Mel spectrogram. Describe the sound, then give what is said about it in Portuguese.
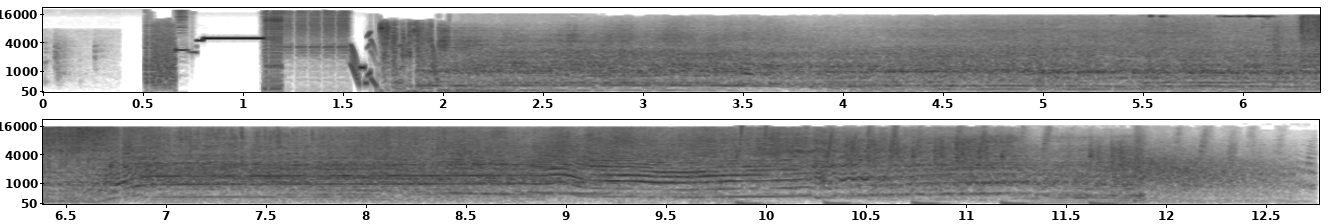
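An intro jingle for a motor racing program is built from racing car sounds. After a few short tonal blips, engines roar loudly throughout, their pitch sweeping up and down in several passes, and a series of low thumps comes near the end. “Dito isso, vamos passar a vinheta, vamos começar mais uma edição do Café com Velocidade”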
